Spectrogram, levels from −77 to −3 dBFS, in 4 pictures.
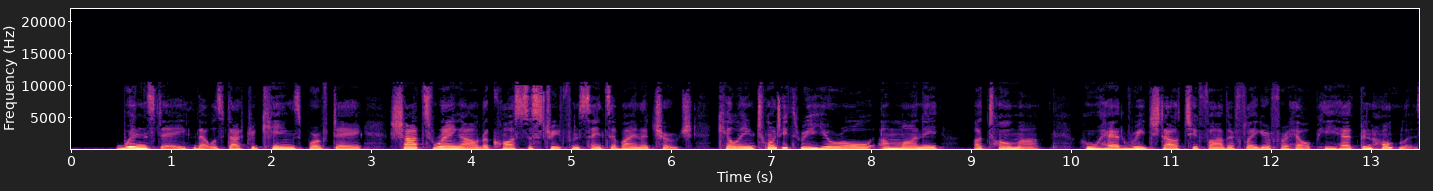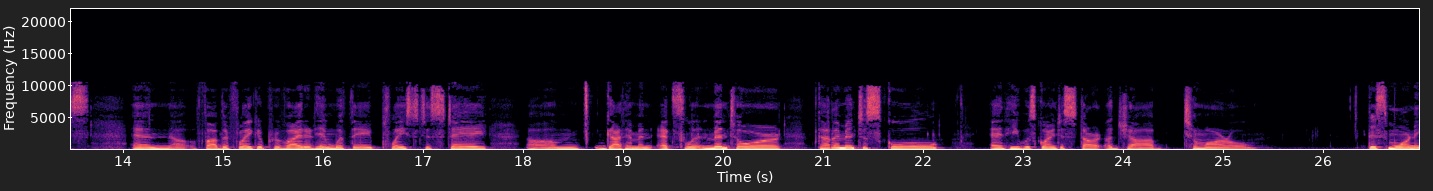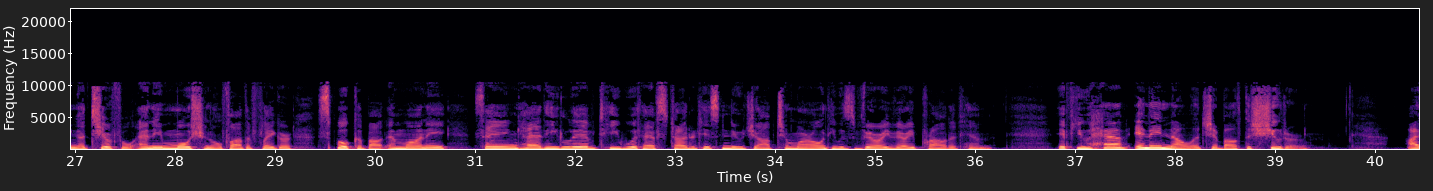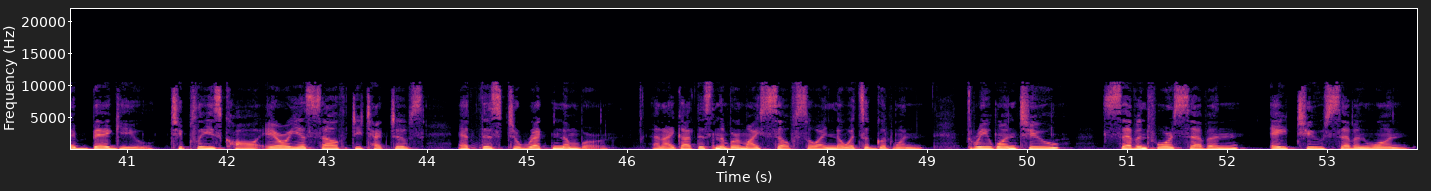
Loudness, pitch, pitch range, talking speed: -20 LUFS, 215 Hz, 200-235 Hz, 145 wpm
